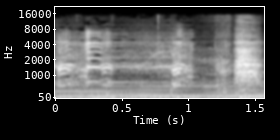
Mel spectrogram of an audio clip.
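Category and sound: bird, goose honking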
